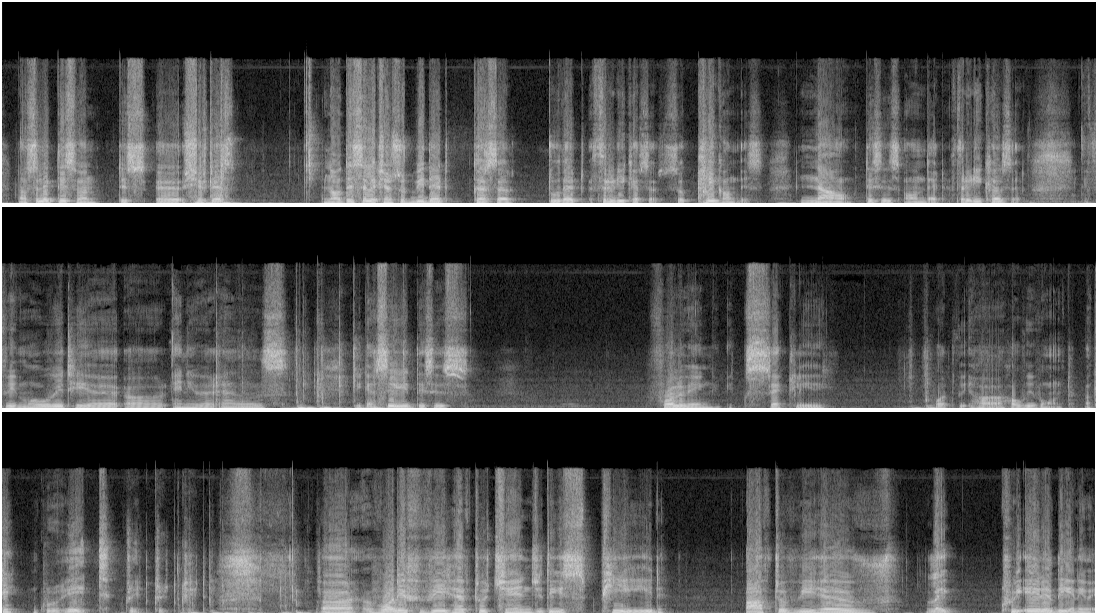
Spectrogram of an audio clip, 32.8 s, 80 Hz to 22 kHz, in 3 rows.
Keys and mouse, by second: 2.1 shift+s, 10.8-13.3 drag, 13.9 shift+Left, 14.3 drag, 14.6 space, 20.0 space, 24.0 shift+Left, 25.3-32.8 drag.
